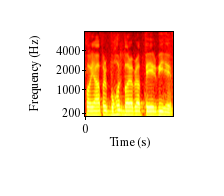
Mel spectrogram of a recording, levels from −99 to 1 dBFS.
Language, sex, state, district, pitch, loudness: Hindi, male, Arunachal Pradesh, Lower Dibang Valley, 135 Hz, -12 LUFS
